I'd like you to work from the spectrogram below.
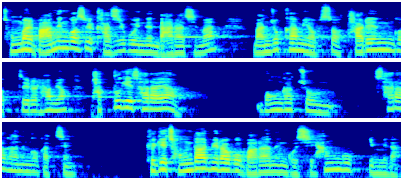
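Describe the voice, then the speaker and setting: His pitch fairly high and its variation ordinary, the man keeps a moderate tempo. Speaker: campus ministry preacher. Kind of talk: sermon. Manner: halting, frequent 'uh' fillers.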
